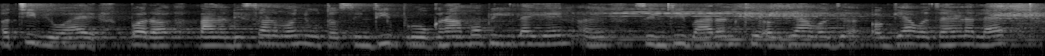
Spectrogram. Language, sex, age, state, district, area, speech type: Sindhi, female, 18-30, Gujarat, Junagadh, rural, spontaneous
